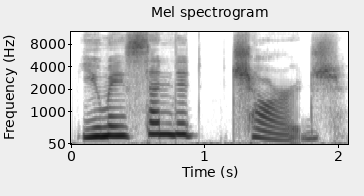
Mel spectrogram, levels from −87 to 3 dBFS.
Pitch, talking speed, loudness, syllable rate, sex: 260 Hz, 145 wpm, -16 LUFS, 3.4 syllables/s, female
